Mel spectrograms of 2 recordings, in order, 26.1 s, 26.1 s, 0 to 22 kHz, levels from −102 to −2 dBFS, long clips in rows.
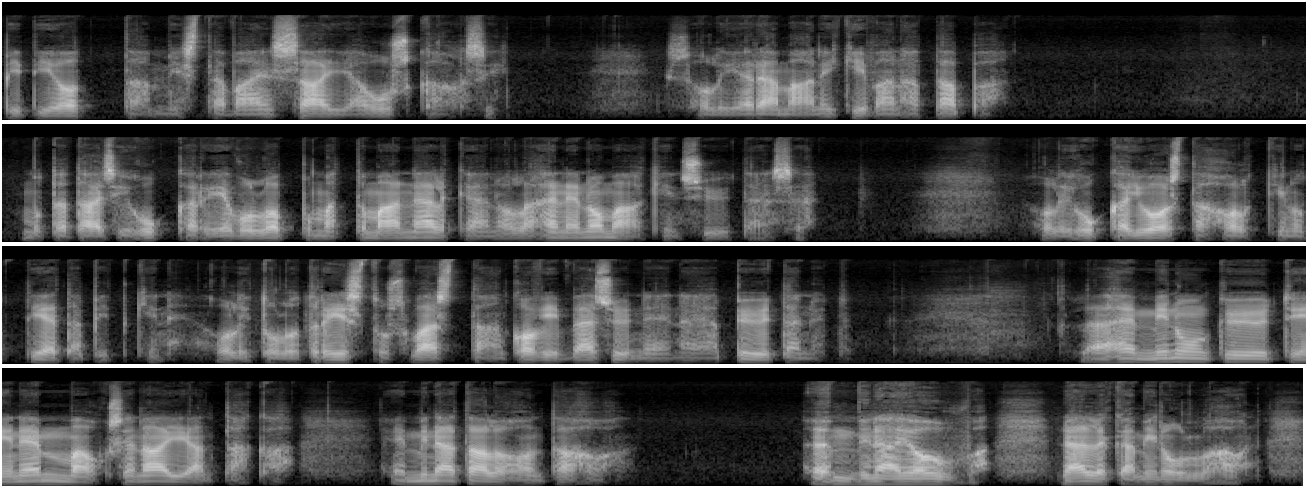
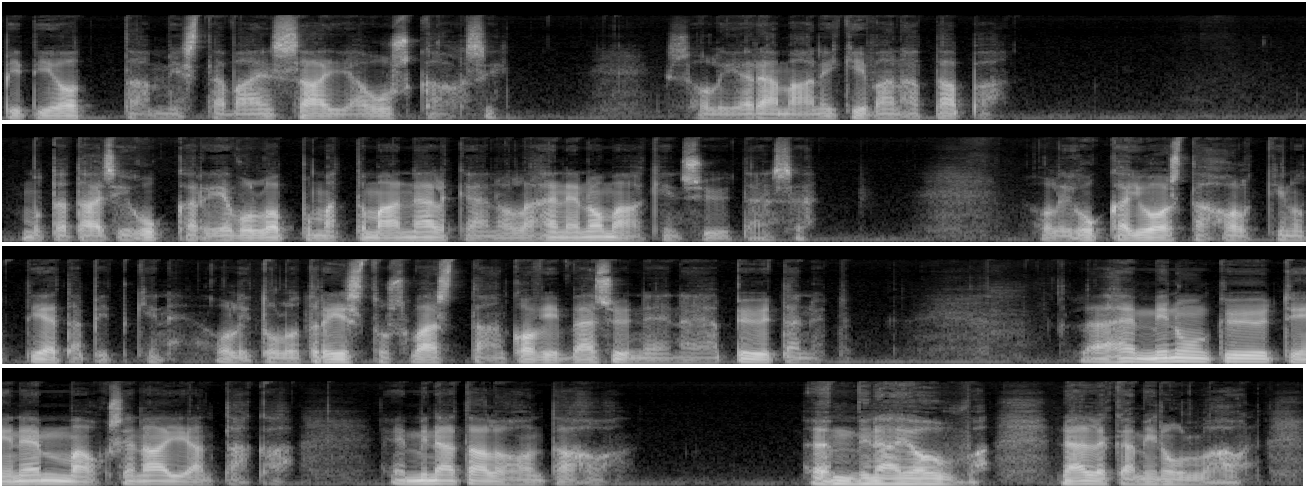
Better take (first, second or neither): second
